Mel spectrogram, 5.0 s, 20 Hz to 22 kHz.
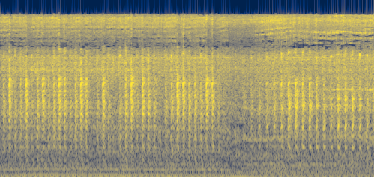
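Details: VW Polo 1.2 diesel at idle: sharp, rapid metallic knocking about three to four per second over the idle; the mechanic suspects the number-one injector nozzle and plans to replace it, then open the head.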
